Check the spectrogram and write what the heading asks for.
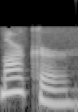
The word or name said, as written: marker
